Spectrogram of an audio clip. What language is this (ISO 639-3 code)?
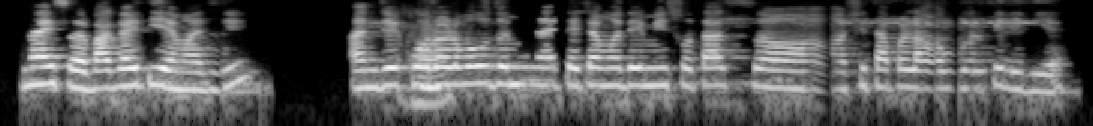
mar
